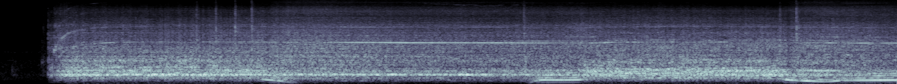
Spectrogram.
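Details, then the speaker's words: Kirby vacuum with brush roll set low, belt light flickering: steady high motor drone sagging in pitch three times, bogging and recovering as the worn brush belt drags and slips under load; owner plans a new belt. "can hear it's starting to struggle, and the belt light is flickering."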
